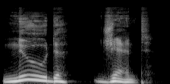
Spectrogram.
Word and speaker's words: Nugent: Okay, so Matt says it rhymes with nugget, sort of. – Butt nugget? – So the name of the cat is not Ted Nugent, it's Ted Nugent.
